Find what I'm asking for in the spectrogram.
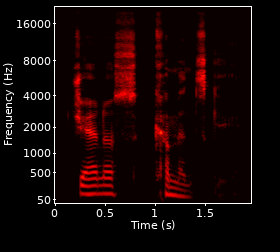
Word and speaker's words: Janusz Kaminski: And it's this with the cinematographer, Jamis Szymanski. Let me pronounce his name properly. It's Janusz Kaminski.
